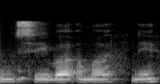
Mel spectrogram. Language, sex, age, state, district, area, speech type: Manipuri, male, 18-30, Manipur, Senapati, rural, spontaneous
